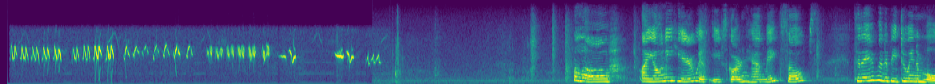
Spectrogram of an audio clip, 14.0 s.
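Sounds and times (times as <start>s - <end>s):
songbird singing: 0.1s - 5.9s.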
